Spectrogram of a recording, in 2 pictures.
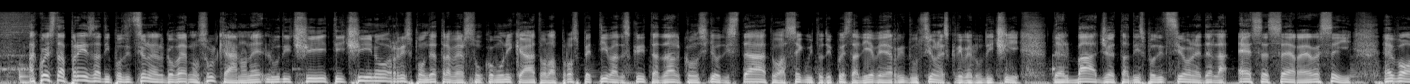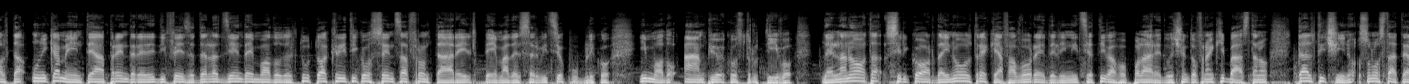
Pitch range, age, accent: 95-135 Hz, 50-69, native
